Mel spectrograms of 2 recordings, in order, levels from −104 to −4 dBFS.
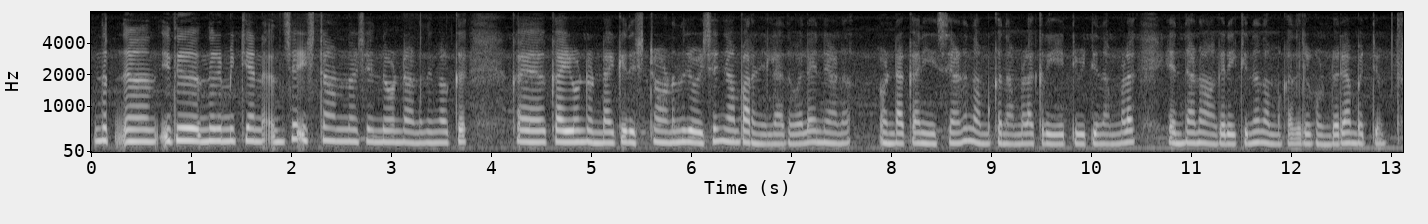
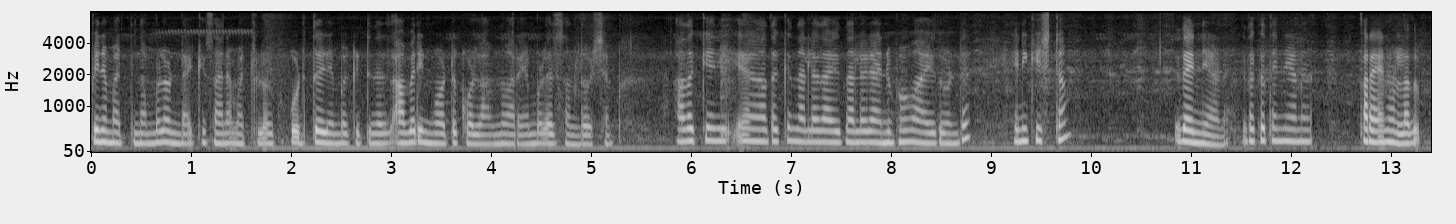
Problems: background sounds at intervals, low volume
